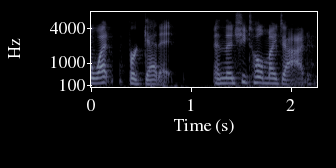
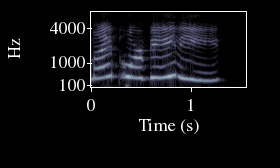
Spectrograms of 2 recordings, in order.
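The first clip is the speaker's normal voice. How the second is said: high, raised, motherly muttering; 12 semitones higher, 9 dB louder than usual. Retelling the mother's reaction to the smashed cake: imitating a mother muttering. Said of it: "just literally the mom going".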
